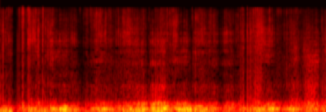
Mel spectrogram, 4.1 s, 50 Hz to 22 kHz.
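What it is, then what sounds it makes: Metal microphone grille being scratched. Hands cup and grip the uncovered grille head of a dark metal USB condenser desktop microphone while long nails scratch and rub fast across the mesh. The result is a continuous, dense scratching rumble concentrated in the low range around 200 Hz, with a faint bright hiss on top and no clear gaps between strokes.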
